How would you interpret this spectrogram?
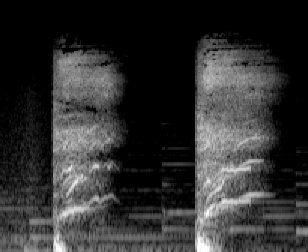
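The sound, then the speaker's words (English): A voice imitates laboured panting and wheezing: two loud, raspy, breathy gasps about a second and a half apart, each trailing off into a strained, moaning exhale. “You see him panting and wheezing.”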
